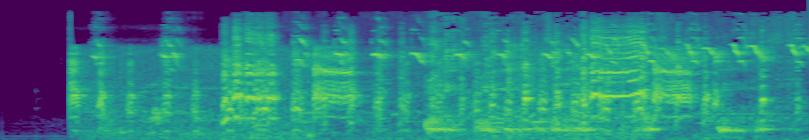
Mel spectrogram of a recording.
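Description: A flock of hens clucking together, many overlapping calls, starting about half a second in and cutting off abruptly at the end.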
